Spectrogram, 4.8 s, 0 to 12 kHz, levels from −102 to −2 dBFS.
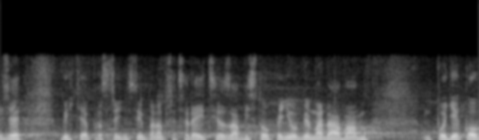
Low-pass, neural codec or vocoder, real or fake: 7.2 kHz; none; real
